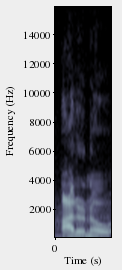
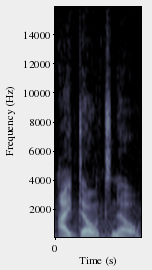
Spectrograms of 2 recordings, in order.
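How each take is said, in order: First: The words are squeezed together into 'dunno'. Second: 'Don't' and 'know' are said as clear words. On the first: "one of the most common reductions in English" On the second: "just use the contraction"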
